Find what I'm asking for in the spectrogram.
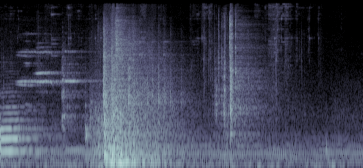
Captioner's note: door thuds; lock clicks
